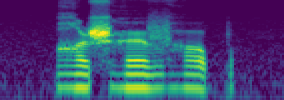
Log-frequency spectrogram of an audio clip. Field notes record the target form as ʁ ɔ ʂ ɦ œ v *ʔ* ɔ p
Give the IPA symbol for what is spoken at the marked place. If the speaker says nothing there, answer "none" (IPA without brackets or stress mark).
ɦ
